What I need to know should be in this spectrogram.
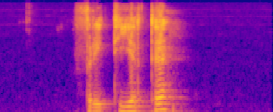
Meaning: inflection of frittieren: 1. first/third-person singular preterite 2. first/third-person singular subjunctive II
- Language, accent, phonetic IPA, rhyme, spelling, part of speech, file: German, Austria, [fʁɪˈtiːɐ̯tə], -iːɐ̯tə, frittierte, adjective / verb, De-at-frittierte.ogg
